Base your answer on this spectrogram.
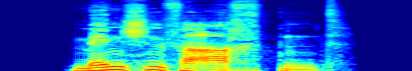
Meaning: inhuman, misanthropic
- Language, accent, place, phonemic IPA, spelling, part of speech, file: German, Germany, Berlin, /ˈmɛnʃn̩fɛɐ̯ˌʔaχtn̩t/, menschenverachtend, adjective, De-menschenverachtend.ogg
